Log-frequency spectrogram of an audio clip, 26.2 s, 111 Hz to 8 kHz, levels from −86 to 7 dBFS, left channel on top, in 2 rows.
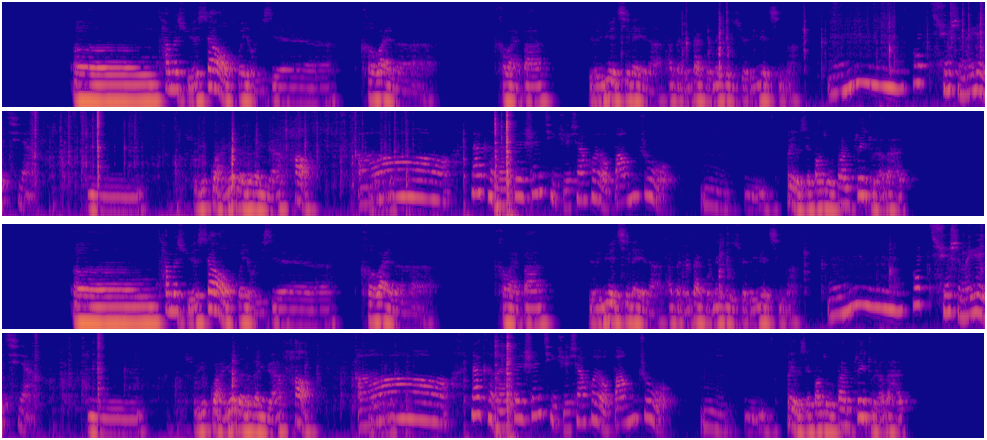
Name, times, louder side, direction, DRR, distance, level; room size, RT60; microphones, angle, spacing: voice 1, 0.9-4.4 4.8-5.7 6.6-7.3 7.8-10.6 14.2-15.0 15.5-17.3 18.0-18.3 23.0-25.1, right 1 dB, 10° right, 0.8 m, -38 dB
sound 1, 7.9-20.5, left 4 dB, 70° left, 0.4 m, -48 dB
voice 2, 11.0-13.6 17.8-22.0 22.4-22.8, equal, 60° right, 0.7 m, -43 dB
4.0 x 2.1 x 2.2 m
head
